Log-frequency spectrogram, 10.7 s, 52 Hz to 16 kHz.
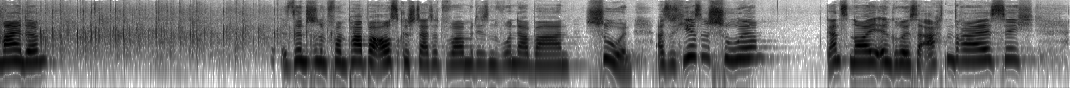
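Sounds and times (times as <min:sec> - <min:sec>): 
speech: 0:00.0 - 0:00.6, 0:02.8 - 0:07.7, 0:08.3 - 0:10.7
audience applauding: 0:00.0 - 0:03.1.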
